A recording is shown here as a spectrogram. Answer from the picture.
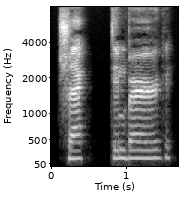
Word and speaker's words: Trachtenberg: Trachtenberg.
